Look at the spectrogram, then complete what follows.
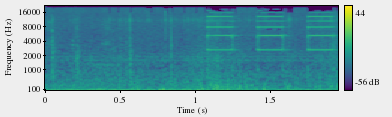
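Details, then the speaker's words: Perun V3 Hybrid mosfet installed in an Elite Force MP5K airsoft gun: three short high beeps over background hum confirm the trigger-pull programming set the mode to three-round burst. "so it's on three we hear the beeping active braking let's do five so two more pulls gets us to five there"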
